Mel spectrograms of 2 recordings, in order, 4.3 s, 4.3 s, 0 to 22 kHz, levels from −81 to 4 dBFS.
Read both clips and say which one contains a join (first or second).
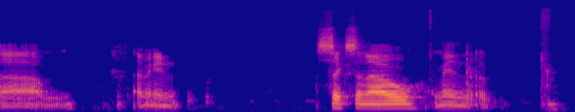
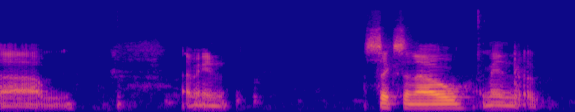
first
